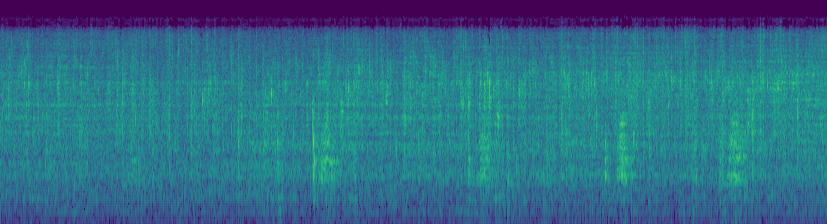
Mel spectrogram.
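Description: Fish coated in masala frying in oil, a loud, close, unbroken crackling sizzle with bubbling spatters throughout, no one talking.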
